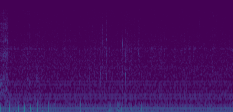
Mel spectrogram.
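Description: A sewing machine works a blanket stitch around a photo on quilt fabric, giving short bursts of quiet rapid ticking needle strokes over a constant low motor hum, pausing between runs.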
